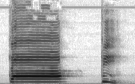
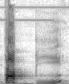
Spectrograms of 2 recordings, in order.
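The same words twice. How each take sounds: First: "tapis" loud and high, split into ta, pis; scanned syllables. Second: Said in the usual way. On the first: Shown as a demonstration. Teacher scanning "tapis" for the children, syllable by syllable. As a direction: call out "tapis" in two separate beats.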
